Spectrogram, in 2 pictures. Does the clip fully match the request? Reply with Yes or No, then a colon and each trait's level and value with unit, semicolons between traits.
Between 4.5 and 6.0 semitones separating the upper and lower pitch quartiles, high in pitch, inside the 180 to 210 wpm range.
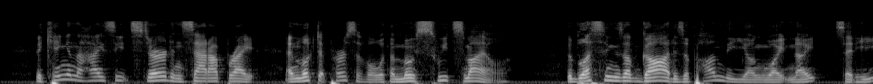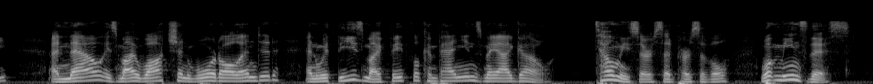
No: average, 5.2 semitones; medium, 145 Hz; average, 195 wpm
